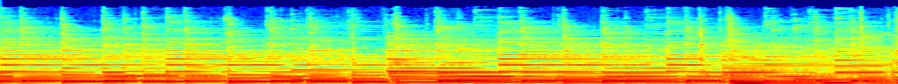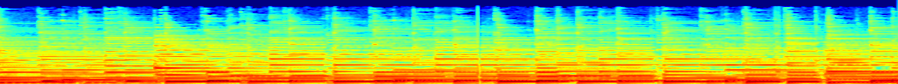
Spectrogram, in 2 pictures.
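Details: Strummed acoustic guitar music plays steadily throughout, with no animal sounds.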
